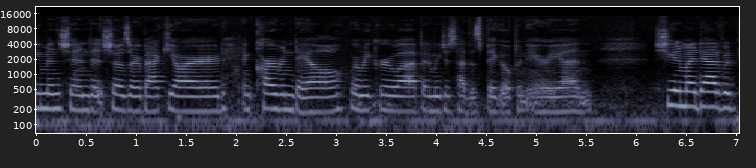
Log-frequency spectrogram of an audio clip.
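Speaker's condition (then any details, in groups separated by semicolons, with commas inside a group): No condition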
